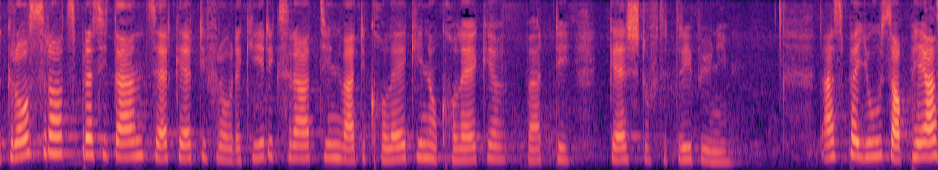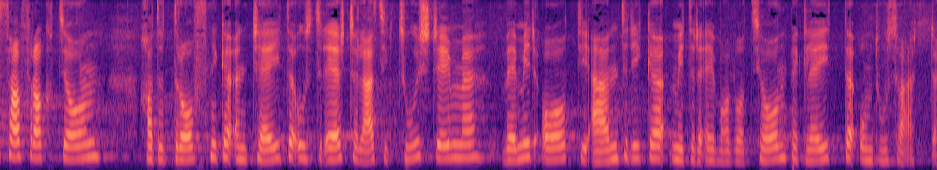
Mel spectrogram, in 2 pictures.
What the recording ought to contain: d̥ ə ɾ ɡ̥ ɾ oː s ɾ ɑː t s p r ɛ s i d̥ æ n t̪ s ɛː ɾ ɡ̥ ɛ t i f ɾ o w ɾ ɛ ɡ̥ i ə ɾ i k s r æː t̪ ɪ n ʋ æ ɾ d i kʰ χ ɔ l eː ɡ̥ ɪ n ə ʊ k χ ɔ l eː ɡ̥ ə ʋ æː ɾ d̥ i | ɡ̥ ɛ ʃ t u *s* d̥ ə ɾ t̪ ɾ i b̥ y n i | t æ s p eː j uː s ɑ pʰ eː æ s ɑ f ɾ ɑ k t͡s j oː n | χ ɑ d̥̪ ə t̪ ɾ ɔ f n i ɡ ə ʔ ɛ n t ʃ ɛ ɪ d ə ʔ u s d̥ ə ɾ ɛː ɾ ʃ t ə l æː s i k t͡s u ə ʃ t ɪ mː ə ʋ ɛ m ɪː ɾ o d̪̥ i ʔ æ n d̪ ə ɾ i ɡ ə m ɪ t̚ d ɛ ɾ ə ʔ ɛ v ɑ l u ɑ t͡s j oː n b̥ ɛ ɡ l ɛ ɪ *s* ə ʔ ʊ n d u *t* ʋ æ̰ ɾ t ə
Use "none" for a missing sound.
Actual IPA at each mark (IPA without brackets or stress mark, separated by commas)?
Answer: f, t, s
